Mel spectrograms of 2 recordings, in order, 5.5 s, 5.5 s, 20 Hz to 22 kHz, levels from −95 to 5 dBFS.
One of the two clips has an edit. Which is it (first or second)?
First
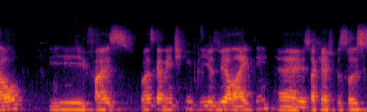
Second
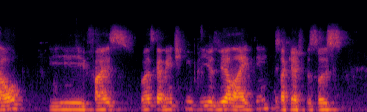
second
